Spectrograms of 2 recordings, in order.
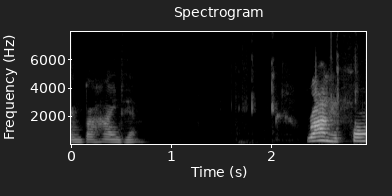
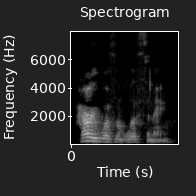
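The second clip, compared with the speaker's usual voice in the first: usual speaking voice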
